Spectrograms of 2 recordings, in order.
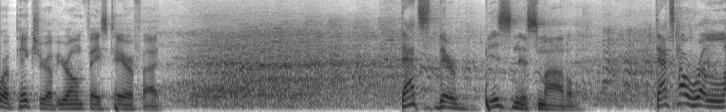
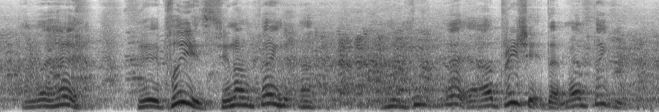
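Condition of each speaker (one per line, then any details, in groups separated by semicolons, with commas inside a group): No condition
Cerebral palsy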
